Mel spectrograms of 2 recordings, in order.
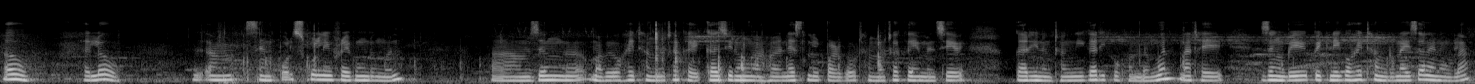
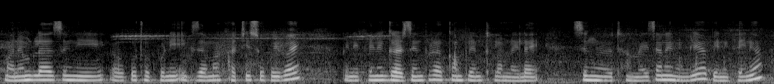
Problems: none marked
